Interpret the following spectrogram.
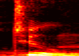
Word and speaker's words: Thumb: Oh, pronounced tomb, this flower is sometimes associated with death.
